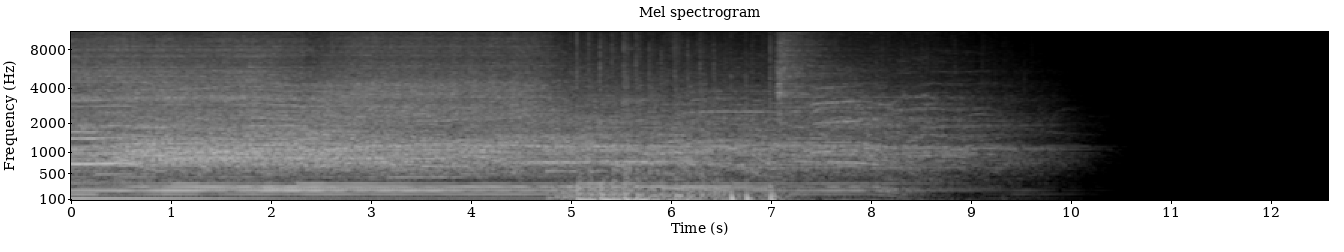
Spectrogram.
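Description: A live rock-country band holds its final chord, with bass and electric guitars sustaining and drums building to a cymbal crash about seven seconds in, over a cheering crowd. The sound fades out about ten seconds in.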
